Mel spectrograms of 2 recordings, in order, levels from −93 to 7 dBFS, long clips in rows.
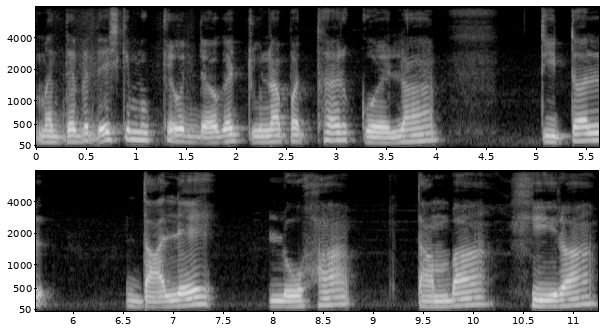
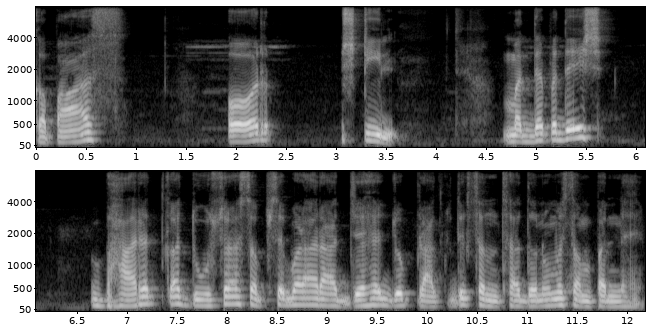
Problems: background sounds at intervals, background conversations at intervals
